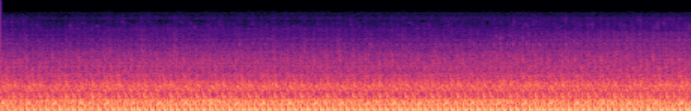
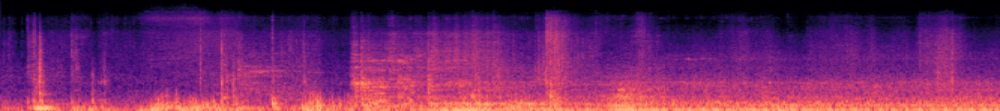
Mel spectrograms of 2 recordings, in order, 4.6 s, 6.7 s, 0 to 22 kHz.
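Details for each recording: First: Old Hitachi excavator diesel, abandoned possibly over 10 years, started: even, steady idle at about four firing beats per second, no hunting or stumbling; holds without stalling. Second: Old Hitachi excavator diesel, abandoned possibly over 10 years, revived: rough cranking with scattered knocks, then catches into an uneven, labouring chug and stalls; it's running out of fuel.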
